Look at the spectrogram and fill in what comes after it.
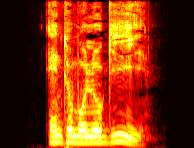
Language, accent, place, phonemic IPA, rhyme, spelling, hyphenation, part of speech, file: German, Germany, Berlin, /ɛntomoloˈɡiː/, -iː, Entomologie, En‧to‧mo‧lo‧gie, noun, De-Entomologie.ogg
- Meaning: entomology (study of insects)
